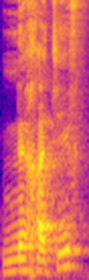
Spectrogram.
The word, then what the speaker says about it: negatief: Now, if I tell you negatief, you won't understand what negative means. Negative means negative in English, but it has a slightly different pronunciation because it has a G which is pronounced as G.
